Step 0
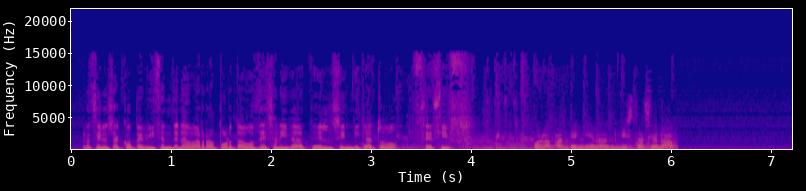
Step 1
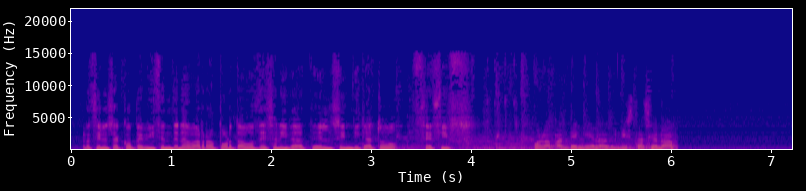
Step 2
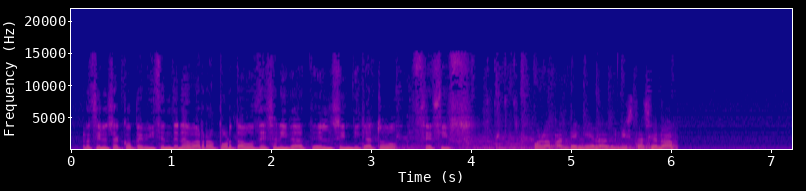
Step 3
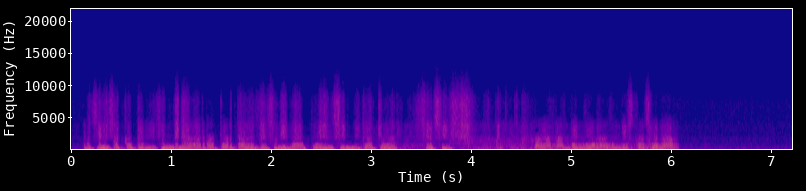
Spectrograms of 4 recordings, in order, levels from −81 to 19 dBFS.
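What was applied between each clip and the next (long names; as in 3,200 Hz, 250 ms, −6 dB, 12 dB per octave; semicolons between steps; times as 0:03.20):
dynamic equaliser 3,900 Hz, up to +6 dB, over −60 dBFS, Q 5.6; level −6.5 dB
brickwall limiter −31.5 dBFS, peak gain reduction 4.5 dB; level +2 dB
cochlear-implant simulation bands 6; level +1 dB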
